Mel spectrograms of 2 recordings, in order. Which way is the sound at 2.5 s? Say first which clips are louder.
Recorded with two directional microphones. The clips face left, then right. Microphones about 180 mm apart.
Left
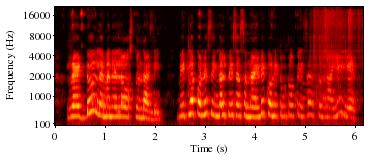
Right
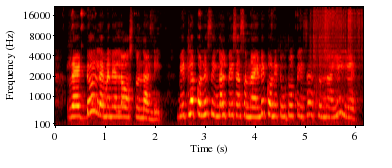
Even; 5° left (ahead or behind).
